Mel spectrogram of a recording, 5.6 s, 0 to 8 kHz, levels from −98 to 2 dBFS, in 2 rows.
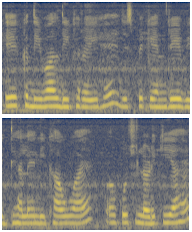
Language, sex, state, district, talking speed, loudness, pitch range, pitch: Hindi, female, Gujarat, Gandhinagar, 160 wpm, -16 LUFS, 195-215 Hz, 205 Hz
